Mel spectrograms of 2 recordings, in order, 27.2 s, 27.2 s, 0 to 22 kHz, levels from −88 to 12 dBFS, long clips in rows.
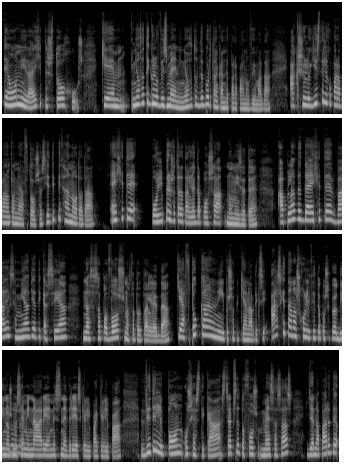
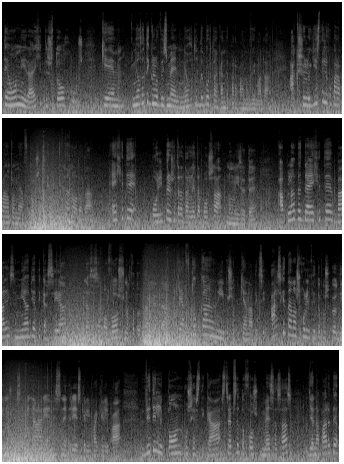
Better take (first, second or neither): first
